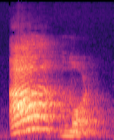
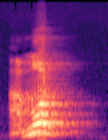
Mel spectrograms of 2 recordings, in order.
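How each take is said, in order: First: The stress is on the first syllable. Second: The stress is on the second syllable. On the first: The speaker calls it wrong. "si ponemos la fuerza de voz en la primera sílaba" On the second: The speaker calls it right. "si lo ponemos en la segunda sílaba"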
